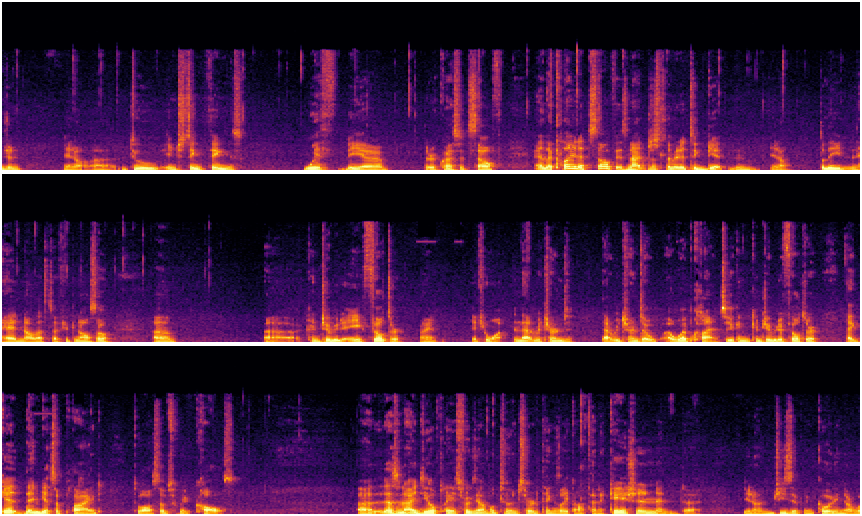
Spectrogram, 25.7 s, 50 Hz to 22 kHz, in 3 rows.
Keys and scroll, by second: 0.1 super+BackSpace, 19.5 super+BackSpace, 22.1 super+BackSpace.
